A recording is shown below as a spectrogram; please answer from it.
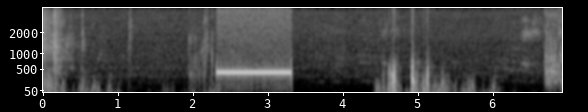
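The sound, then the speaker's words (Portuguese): A phone call's ringing tone sounds as a single steady, mid-pitched beep lasting about a second. Voices talk before and after it. “tá chamando, tá chamando.”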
